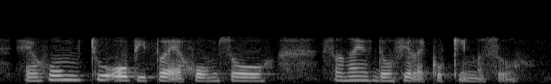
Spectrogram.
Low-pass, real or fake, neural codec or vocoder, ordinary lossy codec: 3.6 kHz; real; none; none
